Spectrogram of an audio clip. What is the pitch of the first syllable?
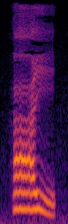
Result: falling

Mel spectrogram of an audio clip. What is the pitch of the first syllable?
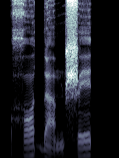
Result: rising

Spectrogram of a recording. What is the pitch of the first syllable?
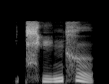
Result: rising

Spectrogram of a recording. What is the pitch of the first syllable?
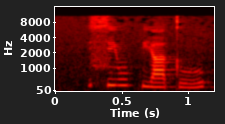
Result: high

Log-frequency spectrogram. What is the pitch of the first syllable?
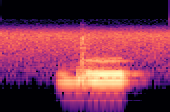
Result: high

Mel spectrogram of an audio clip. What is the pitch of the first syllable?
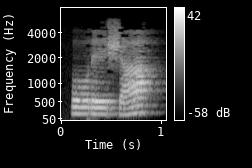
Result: low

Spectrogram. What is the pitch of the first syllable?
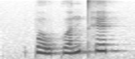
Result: low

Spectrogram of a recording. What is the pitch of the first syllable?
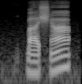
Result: low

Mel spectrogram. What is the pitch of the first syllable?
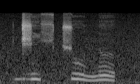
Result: falling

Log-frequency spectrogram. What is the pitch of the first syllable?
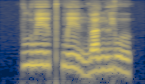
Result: high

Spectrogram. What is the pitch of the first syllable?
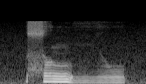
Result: high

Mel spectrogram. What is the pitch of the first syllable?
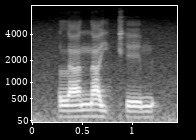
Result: rising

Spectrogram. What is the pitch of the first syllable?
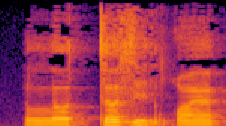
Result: low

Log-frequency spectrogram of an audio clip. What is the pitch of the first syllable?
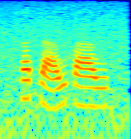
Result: high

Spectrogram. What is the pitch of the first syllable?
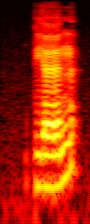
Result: rising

